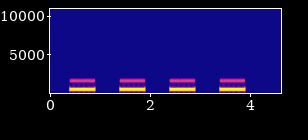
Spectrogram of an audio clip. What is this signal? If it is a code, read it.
Telephone call progress tone (North American plan), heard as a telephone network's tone, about 480, 620 Hz, 0.5 s on and 0.5 s off. Busy tone.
